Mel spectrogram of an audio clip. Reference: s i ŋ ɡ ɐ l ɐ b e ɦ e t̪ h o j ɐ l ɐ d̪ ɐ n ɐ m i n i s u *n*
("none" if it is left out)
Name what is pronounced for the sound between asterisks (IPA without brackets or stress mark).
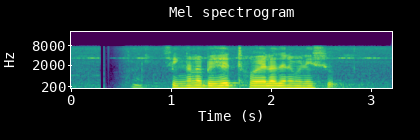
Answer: none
